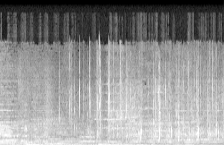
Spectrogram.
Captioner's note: all clapping and cheering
